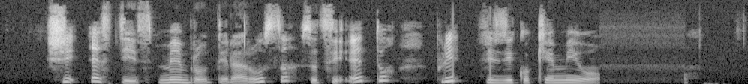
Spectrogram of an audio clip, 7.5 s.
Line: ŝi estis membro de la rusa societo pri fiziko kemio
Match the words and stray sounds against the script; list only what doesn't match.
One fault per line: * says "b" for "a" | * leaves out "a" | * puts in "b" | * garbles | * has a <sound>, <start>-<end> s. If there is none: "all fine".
all fine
